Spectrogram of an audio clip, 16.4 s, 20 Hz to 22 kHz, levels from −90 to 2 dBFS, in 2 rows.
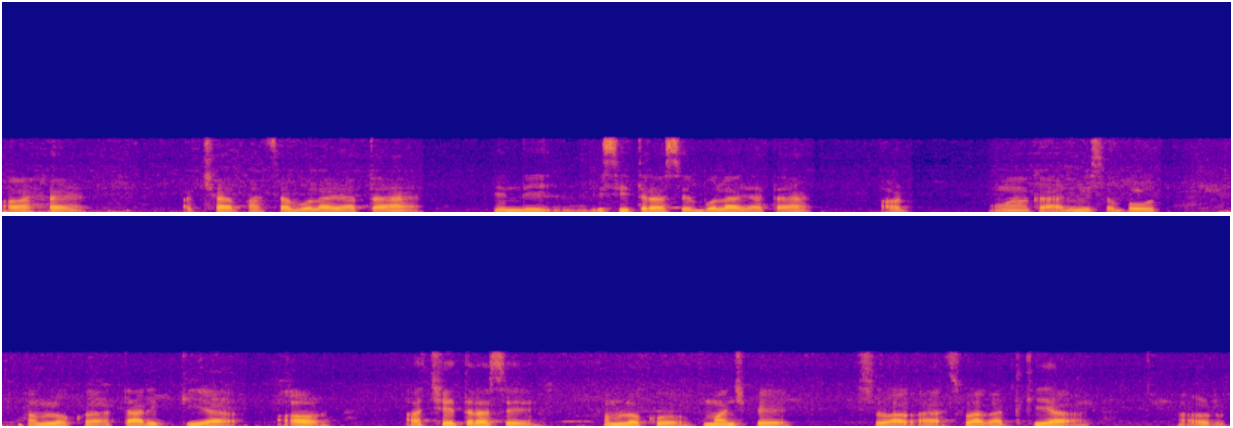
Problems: constant background noise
